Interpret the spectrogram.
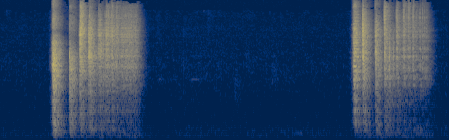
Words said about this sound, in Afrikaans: Weer 'n keer twee dinge. Nou ja, ek dink jy het gaan uitwerk uh en dit dalk maklik gehoor dat dit geldstukke was wat geval het. Twee redelike lekker groot swaar geldstukke. Ek sien nog dis Russiese muntstukke wat ek eendag gekry het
